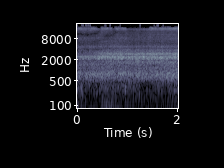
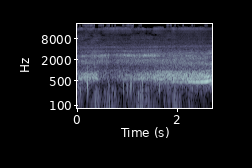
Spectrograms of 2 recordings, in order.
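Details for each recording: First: Small 100 psi steam boiler being fired up: safety valve pops off, lifting cleanly at set pressure with a steady loud hiss of venting steam, no pulsing, just before a whistle is first blown. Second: Airy, steady chord-like whistle with a brief dropout, blown for the first time on a small 100 PSI steam boiler after the safety valve lifted; the airy tone suggests wet steam from boiler priming.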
